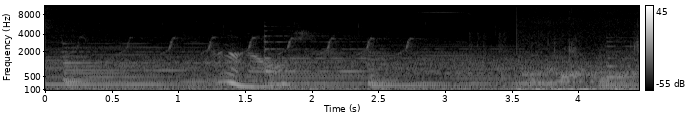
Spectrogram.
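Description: Soft background music of held chords, the chord changing about two and a half seconds in. A brief gliding sound, falling then rising in pitch, is heard about a second and a half in.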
